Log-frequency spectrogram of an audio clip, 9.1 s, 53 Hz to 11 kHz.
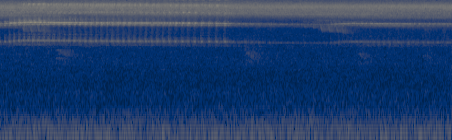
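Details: On 25 July 2019 a higurashi cicada gives a quick rattling, ringing pulse train that tapers off mid-clip, set against a persistent high insect drone.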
